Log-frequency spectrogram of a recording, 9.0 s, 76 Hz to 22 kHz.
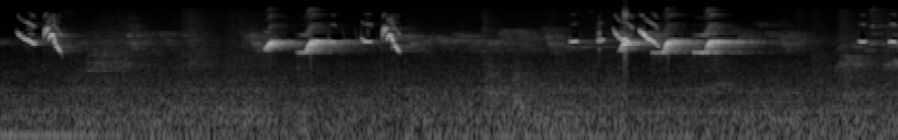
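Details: Captive double-collared seedeater, 30 days old, trained in the tuí tuí Alcântara song: two bursts of rapid descending whistles running into long buzzy high phrases, separated by a pause, with a few faint single chips.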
